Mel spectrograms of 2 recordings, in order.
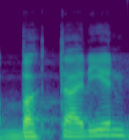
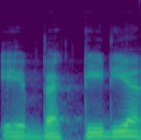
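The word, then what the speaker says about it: Bactrian: और यहाँ पर एक बख्तारियन किंगडम एमर्ज हुआ। बख्तारियन किसको बोलते हैं? तो एक्चुअल में ये वाले रीजन को बख्तारियन बोलते हैं। बख्तारियन, बैक्टीरिया नहीं पढ़ना उसको, ठीक है, बैक्टीरियन होगा ये, ठीक है।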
